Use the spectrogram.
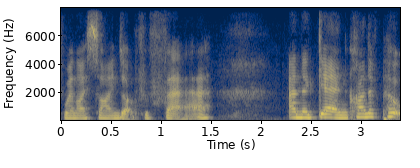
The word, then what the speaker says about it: Faire: in sales just through fair this year so far wow and when uh we should say everyone fair is spelled f-a-i-r-e and it's an online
